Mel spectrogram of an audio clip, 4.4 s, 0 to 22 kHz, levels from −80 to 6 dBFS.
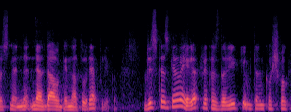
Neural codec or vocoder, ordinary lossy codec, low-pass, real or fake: codec, 32 kHz, 1.9 kbps, SNAC; Opus, 16 kbps; 14.4 kHz; fake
